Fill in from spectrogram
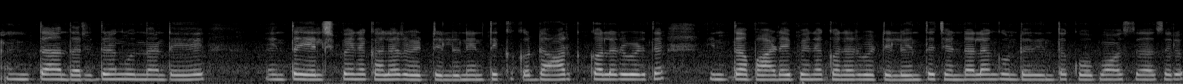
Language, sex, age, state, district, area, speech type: Telugu, female, 18-30, Andhra Pradesh, Visakhapatnam, urban, spontaneous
